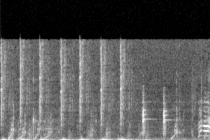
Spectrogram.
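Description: A cartoonish vacuum sound effect whooshes as objects are sucked in.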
